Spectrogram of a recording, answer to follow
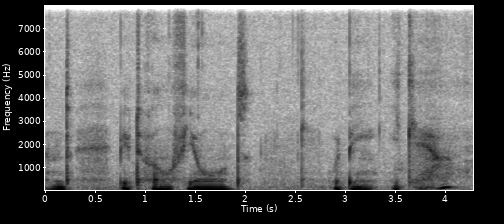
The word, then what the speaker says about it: IKEA: Some things that we associate with Scandinavia, apart from colourful houses and beautiful fjords, would be IKEA, as it's pronounced in Swedish, from Sweden.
